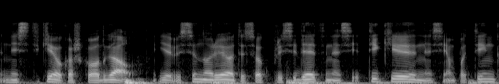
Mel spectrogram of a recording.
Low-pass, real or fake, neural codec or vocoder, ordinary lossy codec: 7.2 kHz; real; none; AAC, 96 kbps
